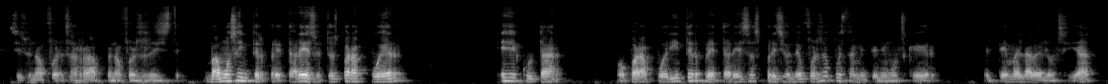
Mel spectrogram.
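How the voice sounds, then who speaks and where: A man's voice: medium pitch, creaky, darkish tone, slightly rough. A man teaching a physical education class while he has a cold, explaining step by step and checking in with his students. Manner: explanatory, many rhetorical checks. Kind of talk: online class lecture.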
